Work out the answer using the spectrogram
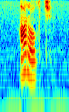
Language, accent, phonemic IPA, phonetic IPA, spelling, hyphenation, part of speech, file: Armenian, Eastern Armenian, /ɑˈroχt͡ʃʰ/, [ɑróχt͡ʃʰ], առողջ, ա‧ռողջ, adjective, Hy-առողջ.ogg
- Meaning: healthy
